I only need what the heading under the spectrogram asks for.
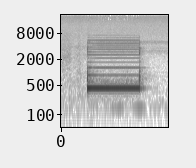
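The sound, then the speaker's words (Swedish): Telephone tone as a call is placed, one steady electronic beep lasting about a second, rising sharply out of faint background noise and cutting off cleanly. “Jag slår dig en signal, har du tid en stund?”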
